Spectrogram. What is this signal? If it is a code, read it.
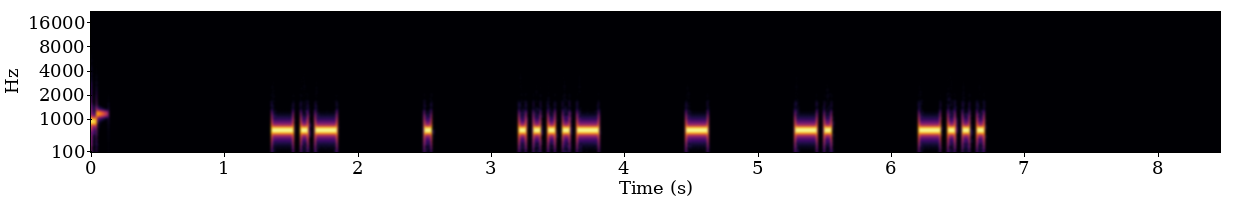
Morse code, heard as a keyed tone, about 22 wpm, spaced as for 10 wpm, 700 Hz. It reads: KE4TNB
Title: USA Call Signs - 4x Character Spacing - 22wpm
